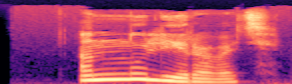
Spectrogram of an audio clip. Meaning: 1. to annul, to cancel, to nullify 2. to abrogate, to rescind, to repeal, to revoke, to abolish
- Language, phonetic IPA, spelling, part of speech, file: Russian, [ɐnʊˈlʲirəvətʲ], аннулировать, verb, Ru-аннулировать.ogg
